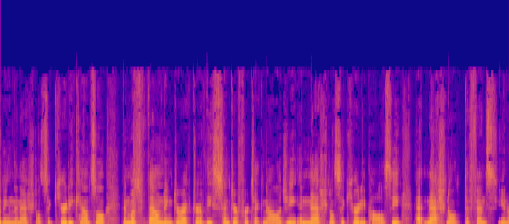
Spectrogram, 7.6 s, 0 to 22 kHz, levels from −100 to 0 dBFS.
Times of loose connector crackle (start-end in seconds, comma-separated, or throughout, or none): 2.00-2.18, 6.47-6.56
